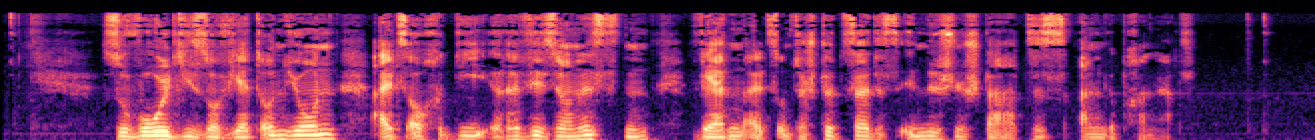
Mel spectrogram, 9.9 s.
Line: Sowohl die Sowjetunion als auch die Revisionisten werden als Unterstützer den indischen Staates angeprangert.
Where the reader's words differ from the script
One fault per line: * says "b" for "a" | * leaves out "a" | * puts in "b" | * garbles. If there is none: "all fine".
* says "des" for "den"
